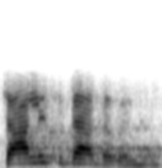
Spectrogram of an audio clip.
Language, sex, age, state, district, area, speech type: Maithili, female, 30-45, Bihar, Begusarai, rural, conversation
